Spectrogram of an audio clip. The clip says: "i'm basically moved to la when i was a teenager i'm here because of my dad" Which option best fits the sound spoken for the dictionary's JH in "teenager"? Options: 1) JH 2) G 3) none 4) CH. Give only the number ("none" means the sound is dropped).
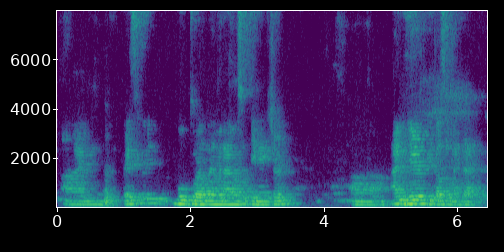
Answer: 4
